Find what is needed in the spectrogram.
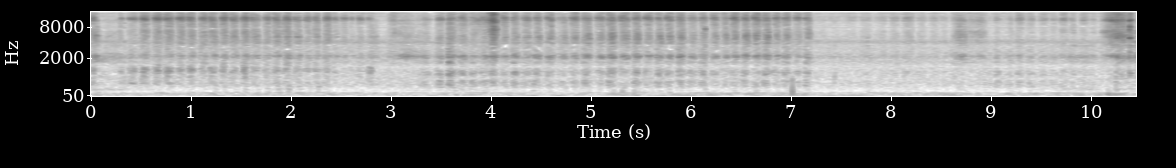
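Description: Faint, rapid scratching strokes of a colouring tool on paper as an area of the drawing is coloured in.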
